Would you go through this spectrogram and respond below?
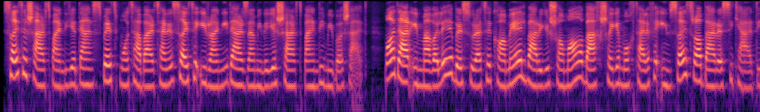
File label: Podcast; Dancebet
